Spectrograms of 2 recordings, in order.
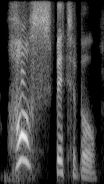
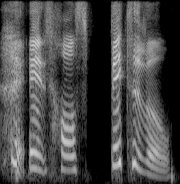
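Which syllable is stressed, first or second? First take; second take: first; second. First: The stress is on the first syllable. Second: The stress is on the second syllable. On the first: The speaker calls it wrong. "I think first syllable. That would be hospitable" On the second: The speaker calls it right.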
